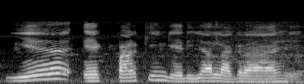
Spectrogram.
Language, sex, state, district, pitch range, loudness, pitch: Hindi, male, Assam, Hailakandi, 135-175 Hz, -15 LUFS, 155 Hz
